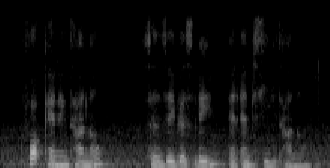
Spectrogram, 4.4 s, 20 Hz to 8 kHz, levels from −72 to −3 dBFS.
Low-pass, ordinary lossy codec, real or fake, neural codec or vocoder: 7.2 kHz; none; real; none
